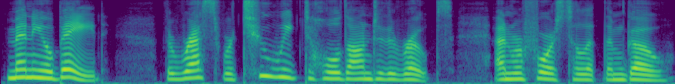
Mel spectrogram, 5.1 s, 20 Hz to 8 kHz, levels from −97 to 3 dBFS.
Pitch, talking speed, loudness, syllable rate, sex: 215 Hz, 235 wpm, -17 LUFS, 6.1 syllables/s, female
